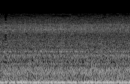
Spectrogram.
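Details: 1996 Ford F150 V8 pickup after repairing a high idle (owner suspected bad TPS; TPS, throttle body gasket and hose replaced), backed outside, cooling system bleeding, not yet at temperature; deep even burble, proper idle about 950 rpm by gauge.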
